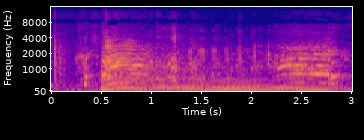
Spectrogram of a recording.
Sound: A full sound hahahahahahahaha

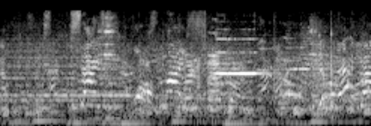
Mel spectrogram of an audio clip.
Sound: children chattering

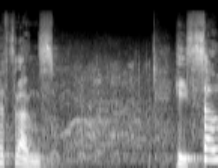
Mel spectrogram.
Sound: laughter

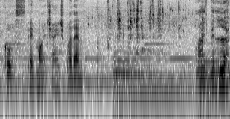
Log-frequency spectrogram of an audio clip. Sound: water splashing

